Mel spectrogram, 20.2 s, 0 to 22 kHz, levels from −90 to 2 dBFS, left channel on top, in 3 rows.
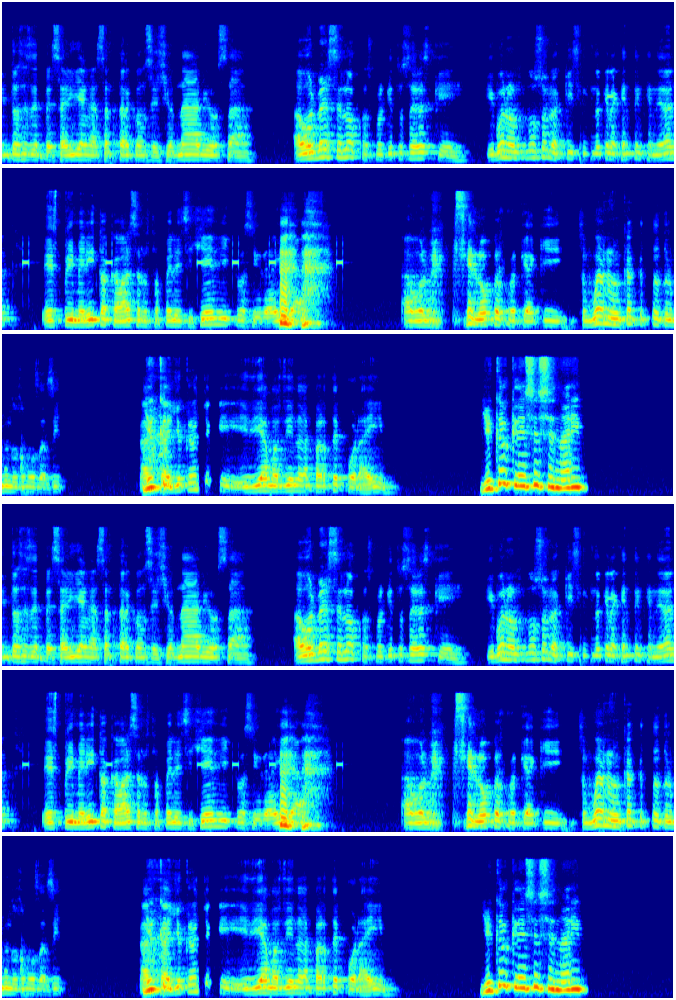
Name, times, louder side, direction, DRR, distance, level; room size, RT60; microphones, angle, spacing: voice 1, 0.0-2.5 2.9-6.9 7.1-9.8 10.7-14.1 14.8-17.4, equal, 10° right, 1.7 m, -33 dB
Telephone, 5.8-6.3 6.8-7.1 7.7-7.8 8.6-9.5 10.0-10.1, left 6 dB, 85° left, 7.2 m, -49 dB
voice 2, 9.5-10.0 14.8-15.2 18.2-19.3, left 1 dB, 30° left, 1.0 m, -22 dB
head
